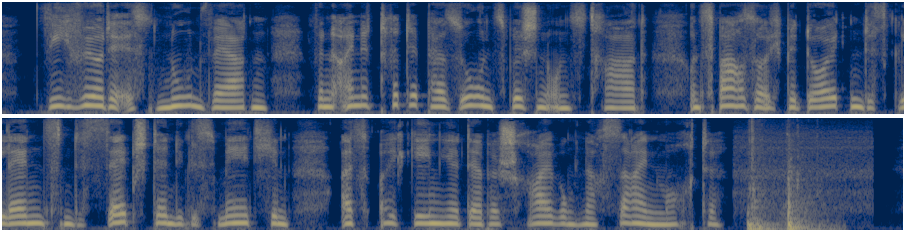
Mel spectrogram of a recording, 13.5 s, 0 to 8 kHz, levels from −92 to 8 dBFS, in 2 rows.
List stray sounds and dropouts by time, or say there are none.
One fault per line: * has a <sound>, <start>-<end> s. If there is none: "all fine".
* has a squeak, 12.3-13.1 s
